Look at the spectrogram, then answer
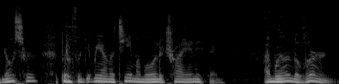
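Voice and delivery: loud, high, cheeky comeback; smart-ass teen. Retold or imitated. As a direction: play the eager recruit, mock-earnest and loud. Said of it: "me being a smart ass".

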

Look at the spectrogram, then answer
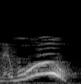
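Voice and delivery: loud, high whoop of triumph; loud whoa. Acted. Preacher cheering the giant's fall, loud whoop. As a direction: shout it out as he falls.

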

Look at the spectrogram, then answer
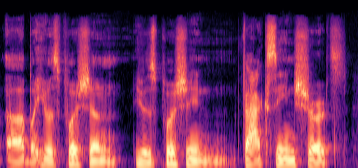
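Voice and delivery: low, dull mocking voice, slowed down; mock dopey crowd. Mocking the crowd, dim low voice. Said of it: "everybody's sitting there going".

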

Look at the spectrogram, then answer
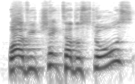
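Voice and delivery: high, loud challenging question; demanding customer. Retold or imitated. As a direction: imitate a customer pushing back. Acts out rude customer's challenge.

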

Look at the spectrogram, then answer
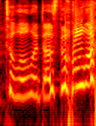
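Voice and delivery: barely gets the words out through laughter; giggling. Real, not acted. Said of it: "I've got the giggles".

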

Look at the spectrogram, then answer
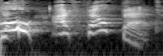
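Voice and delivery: high, slow yelp of surprise; pained surprise. Real, not acted. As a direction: caught off guard by the burn. First bite of hot food.

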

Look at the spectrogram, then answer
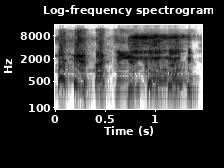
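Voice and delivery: mock question through laughter; laughing. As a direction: laugh while asking. Mocking friend, laughing.

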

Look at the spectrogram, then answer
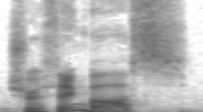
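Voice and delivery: chirpy eager-to-please sailor; high, bright yes-boss reply; Euclid's voice. Acted. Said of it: "he says".

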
